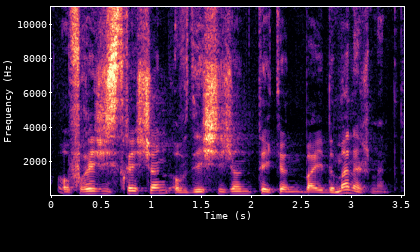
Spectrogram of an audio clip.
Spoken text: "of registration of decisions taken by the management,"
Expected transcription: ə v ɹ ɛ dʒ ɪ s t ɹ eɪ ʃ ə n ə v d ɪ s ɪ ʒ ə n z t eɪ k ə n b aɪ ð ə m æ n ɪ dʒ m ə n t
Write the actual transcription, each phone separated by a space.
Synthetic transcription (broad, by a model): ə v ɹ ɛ ʒ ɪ s t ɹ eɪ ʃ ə n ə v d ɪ s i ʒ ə n t eɪ k ə n b aɪ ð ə m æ n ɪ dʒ m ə n t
